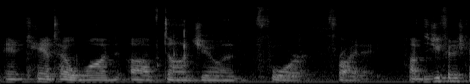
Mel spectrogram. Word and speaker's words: Juan: The way, who cares how the Spanish pronounce it, I'm English, on Juan, so Juan rhymes with new one and true one and blue one and so on.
